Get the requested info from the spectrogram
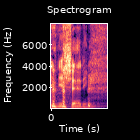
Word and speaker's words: Inisherin: E a gente está falando aqui de Os Banshees de Inisherin. Não sei se eu falei certo. Inisharin. É, Inisherin.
